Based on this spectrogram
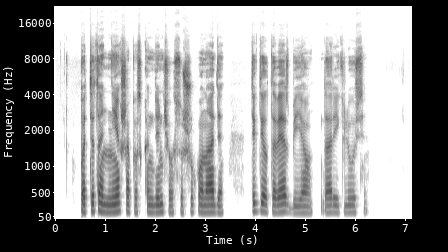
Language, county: Lithuanian, Marijampolė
